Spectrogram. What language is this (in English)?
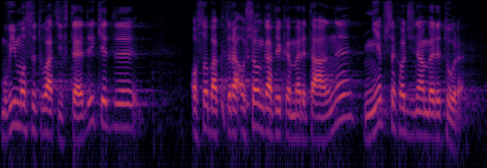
Polish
